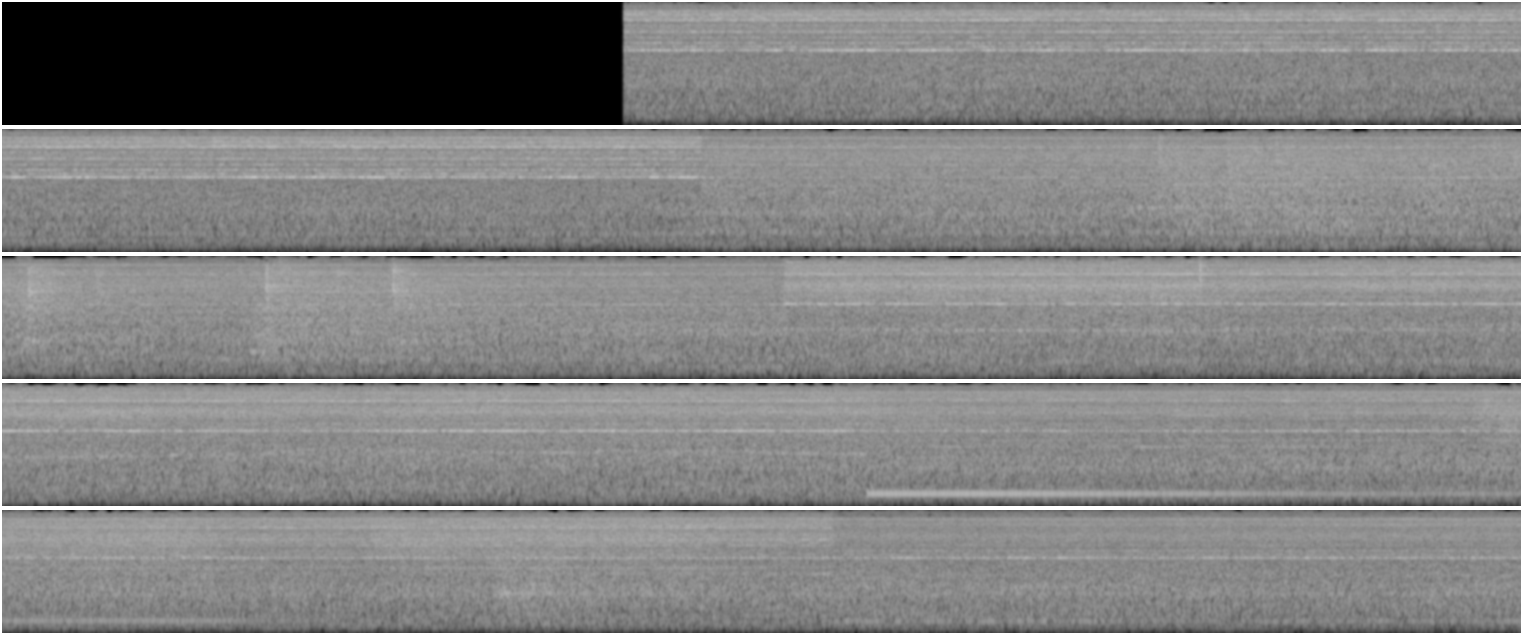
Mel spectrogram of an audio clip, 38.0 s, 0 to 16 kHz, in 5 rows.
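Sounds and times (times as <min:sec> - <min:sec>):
lathe cutting noise: 0:03.2 - 0:37.9
loud steady hum: 0:10.7 - 0:36.2
high whining tones: 0:19.1 - 0:34.8.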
